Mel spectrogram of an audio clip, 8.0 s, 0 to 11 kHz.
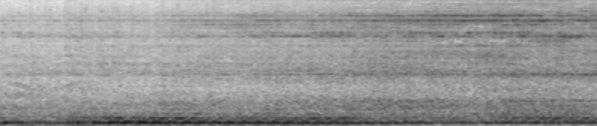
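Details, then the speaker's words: Box Chevy Caprice Brougham V8 with Edelbrock carburetor, previously popping from exhaust; cause was the spark plug wires, no timing or carb screw adjustment; now a steady, even idle with no popping or misfire. "I ain't mess with no timing no more. I ain't even adjust the screws or nothing. No popping."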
